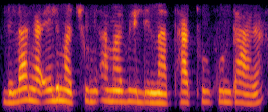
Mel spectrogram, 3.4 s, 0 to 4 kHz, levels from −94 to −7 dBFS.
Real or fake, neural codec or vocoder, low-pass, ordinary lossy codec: real; none; 3.6 kHz; none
